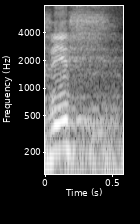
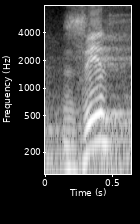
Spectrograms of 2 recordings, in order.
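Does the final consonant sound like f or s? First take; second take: s; f. First: The word ends with an s-like sound. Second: The word ends with an f sound. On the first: The speaker calls it wrong. "bukan zis" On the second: The speaker calls it right.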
